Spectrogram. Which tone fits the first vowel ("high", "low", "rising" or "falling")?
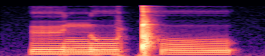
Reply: low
